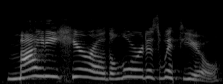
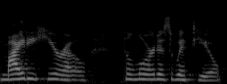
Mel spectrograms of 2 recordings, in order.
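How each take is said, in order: First: Angel hails hiding Gideon as Mighty hero, loudly proclaimed; proclaiming angel. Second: Said in the usual way. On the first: Acted. Angel greets Gideon in the winepress, proclaiming loudly. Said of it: "and said". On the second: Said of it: "this is who you are in my eyes".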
